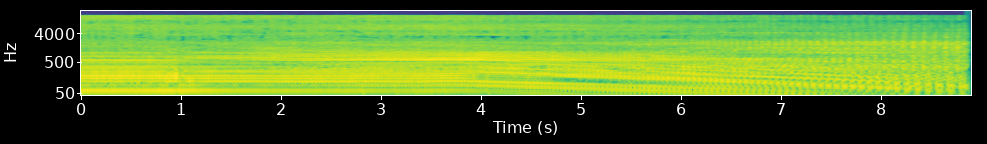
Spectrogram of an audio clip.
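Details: Lombardini 15LD400 diesel generator, a barn find, started electrically on a reconditioned lawn-and-garden battery (13.7 V): short crank, catches at once, then a steady, even diesel chug with no misses; starts and runs fine.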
